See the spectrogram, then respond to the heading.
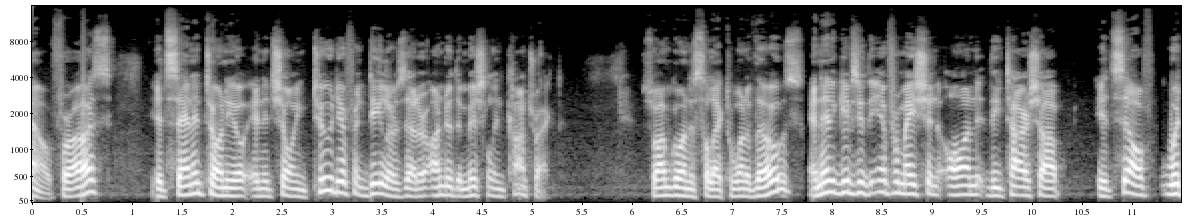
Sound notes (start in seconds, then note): none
